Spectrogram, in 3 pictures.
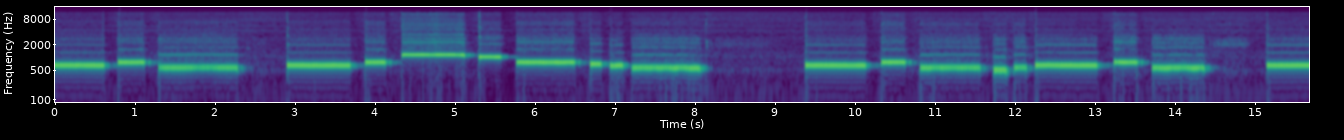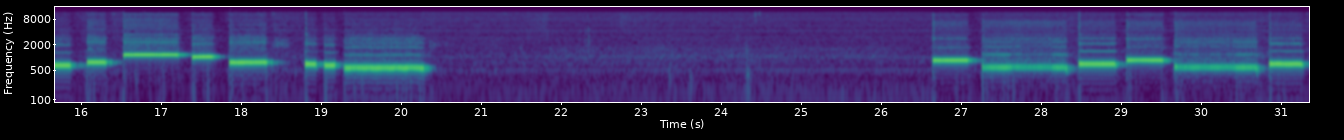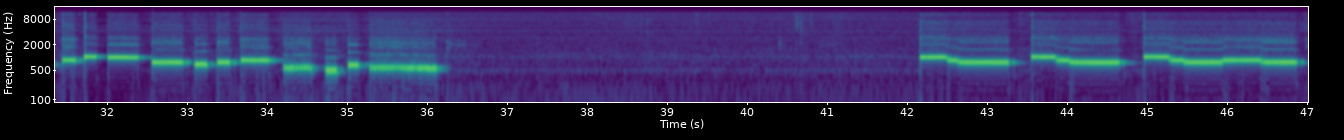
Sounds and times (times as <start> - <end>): Music: 0.0 - 8.2, 9.3 - 20.4, 26.6 - 36.3, 42.1 - 47.0.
